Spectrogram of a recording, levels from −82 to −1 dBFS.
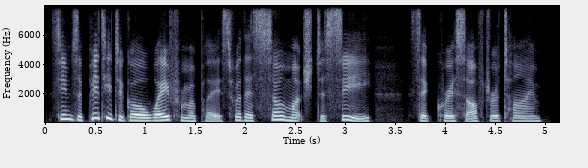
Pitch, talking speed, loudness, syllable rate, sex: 205 Hz, 235 wpm, -17 LUFS, 5.7 syllables/s, female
